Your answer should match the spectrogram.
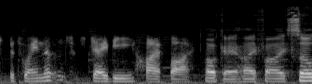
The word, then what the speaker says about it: Hi-Fi: jb halfway yeah high fire how are you pronounces it with a w wi-fi or jb and then so it's got the dashes between them jb hi-fi okay hi-fi so like uh j so jb and then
